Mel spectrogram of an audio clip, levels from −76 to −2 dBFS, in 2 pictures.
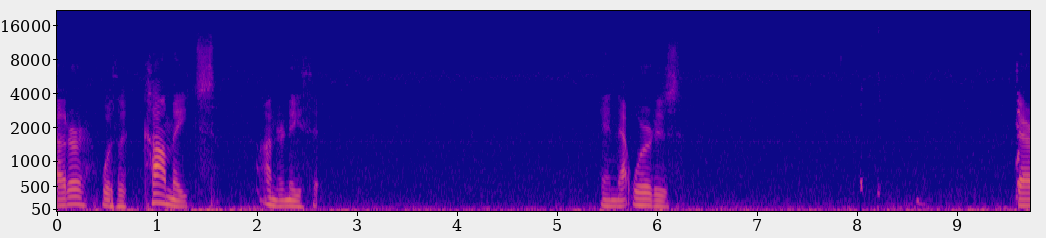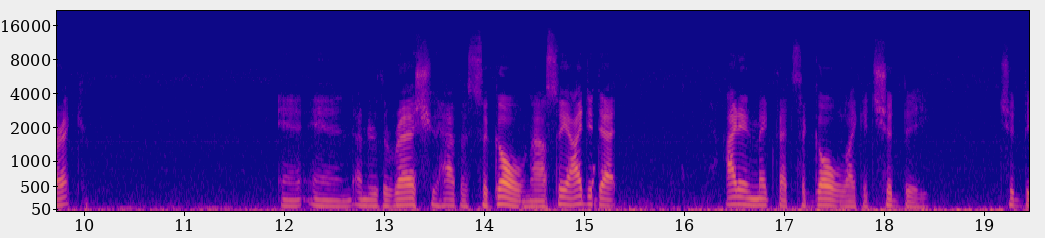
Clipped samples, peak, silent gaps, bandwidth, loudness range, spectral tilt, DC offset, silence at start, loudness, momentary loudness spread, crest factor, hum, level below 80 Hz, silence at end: under 0.1%; -16 dBFS; none; 16 kHz; 11 LU; -5.5 dB/octave; under 0.1%; 0 s; -36 LUFS; 24 LU; 22 dB; none; -52 dBFS; 0 s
